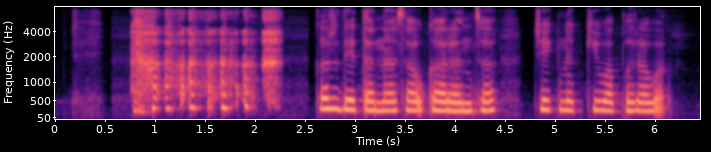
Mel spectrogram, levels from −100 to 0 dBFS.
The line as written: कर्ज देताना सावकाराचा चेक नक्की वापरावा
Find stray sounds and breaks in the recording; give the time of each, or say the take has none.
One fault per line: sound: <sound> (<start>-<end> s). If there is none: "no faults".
sound: laugh (0.7-2.3 s)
